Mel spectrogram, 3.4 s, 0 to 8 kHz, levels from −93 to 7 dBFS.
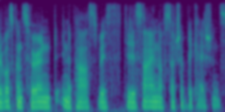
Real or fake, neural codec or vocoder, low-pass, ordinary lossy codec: real; none; 7.2 kHz; Opus, 64 kbps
